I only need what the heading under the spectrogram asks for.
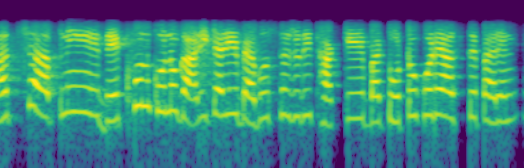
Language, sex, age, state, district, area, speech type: Bengali, female, 18-30, West Bengal, Purulia, urban, conversation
